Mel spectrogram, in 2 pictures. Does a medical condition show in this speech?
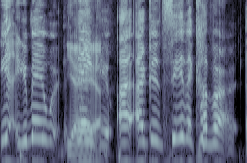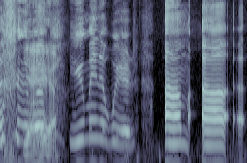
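Yes: cerebral palsy.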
